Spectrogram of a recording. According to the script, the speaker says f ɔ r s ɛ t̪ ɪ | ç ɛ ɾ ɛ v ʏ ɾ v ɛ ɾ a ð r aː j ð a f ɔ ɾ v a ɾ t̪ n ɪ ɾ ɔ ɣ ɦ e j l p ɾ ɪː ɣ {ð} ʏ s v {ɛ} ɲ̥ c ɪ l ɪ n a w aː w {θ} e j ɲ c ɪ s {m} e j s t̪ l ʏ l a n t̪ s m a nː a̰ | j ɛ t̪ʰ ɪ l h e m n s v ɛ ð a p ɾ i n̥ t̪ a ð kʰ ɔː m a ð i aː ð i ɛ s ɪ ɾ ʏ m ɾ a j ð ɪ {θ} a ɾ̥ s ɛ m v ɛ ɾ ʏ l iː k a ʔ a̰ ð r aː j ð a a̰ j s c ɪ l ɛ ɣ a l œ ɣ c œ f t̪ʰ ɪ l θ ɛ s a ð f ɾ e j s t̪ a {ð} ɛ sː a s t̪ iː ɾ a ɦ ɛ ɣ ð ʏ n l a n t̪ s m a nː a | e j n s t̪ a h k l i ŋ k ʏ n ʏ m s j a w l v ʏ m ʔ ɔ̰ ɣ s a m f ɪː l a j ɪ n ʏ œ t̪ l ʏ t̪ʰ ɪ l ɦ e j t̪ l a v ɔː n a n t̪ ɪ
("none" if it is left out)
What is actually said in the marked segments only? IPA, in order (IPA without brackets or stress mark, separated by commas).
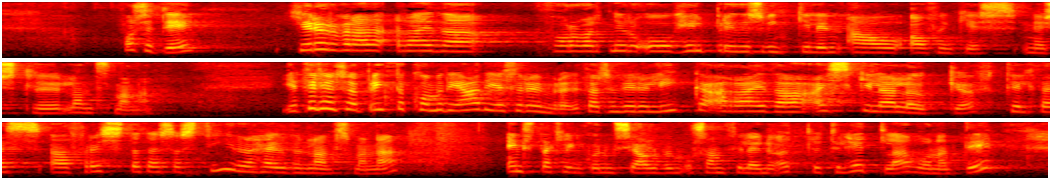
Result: ð, i, f, n, θ, θ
